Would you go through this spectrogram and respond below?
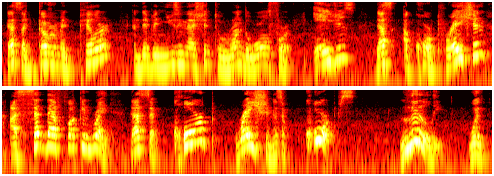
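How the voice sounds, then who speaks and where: Husky man on a rambling spiritual rant. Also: sits high. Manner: rambling, emphatic, heavy swearing. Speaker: vlogger. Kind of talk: profane spiritual rant to camera.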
